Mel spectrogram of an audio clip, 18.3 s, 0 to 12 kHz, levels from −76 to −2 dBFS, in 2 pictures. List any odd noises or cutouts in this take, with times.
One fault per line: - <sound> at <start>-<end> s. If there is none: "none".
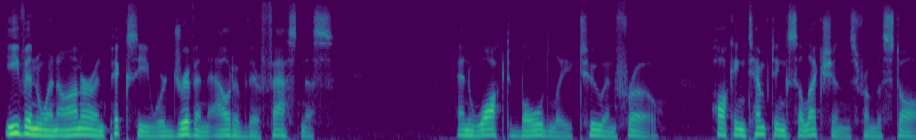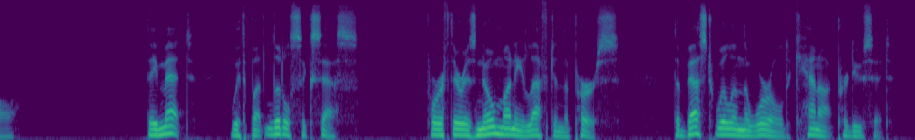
none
